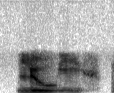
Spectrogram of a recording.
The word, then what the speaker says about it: Luis: it'll be Luis. There's an emphasis on the U, mm-hmm. and Spanish is just Luis.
